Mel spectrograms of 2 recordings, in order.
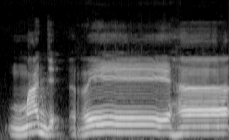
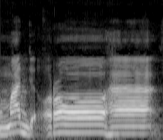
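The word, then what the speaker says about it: مجريها: dan bukan pula kasrah tetapi membacanya diantara Fathan kasrah artinya Fatah yang condong kepada kasrah jadi membacanya majreha seperti itu bukan dibaca majroha Salah Mari kita praktikkan membaca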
